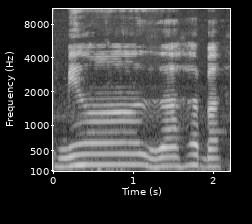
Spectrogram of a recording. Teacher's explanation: ذہبہ نہیں کرنا، ز نہیں ہے، یہ ذال ہے، ذال نرم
